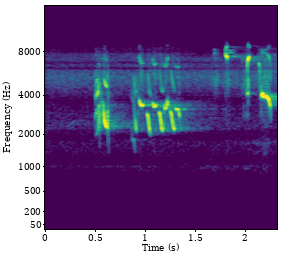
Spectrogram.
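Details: A yellow-legged thrush in the forest sings a short phrase of about seven quick, evenly spaced chirping notes, followed by a few thin high whistles and a final bright slurred note.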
